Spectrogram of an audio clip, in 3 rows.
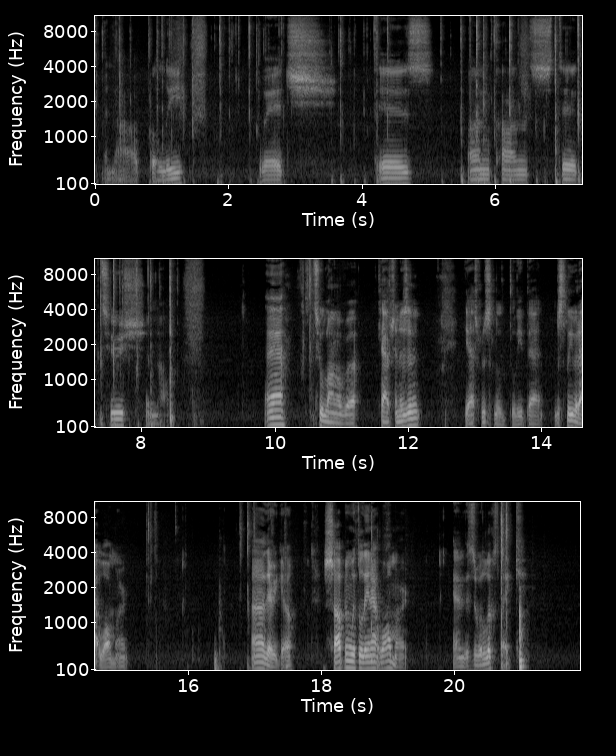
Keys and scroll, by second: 0.0-9.0 typing.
